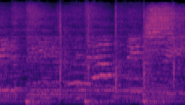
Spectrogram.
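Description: A gospel worship song sung live by a group of women on microphones, with keyboard accompaniment over a steady beat.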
